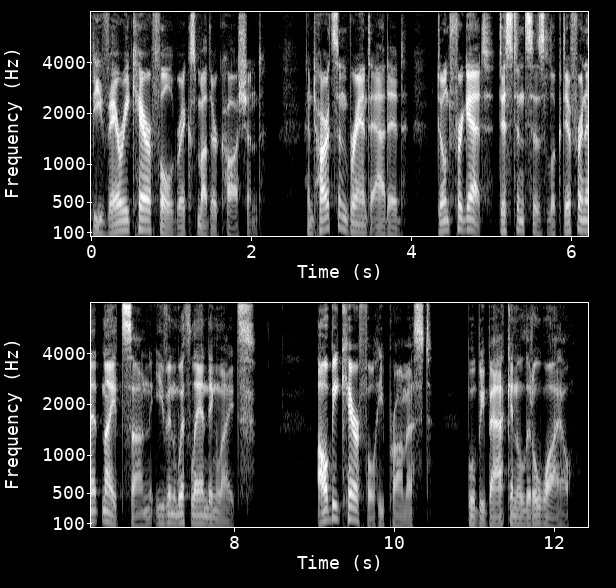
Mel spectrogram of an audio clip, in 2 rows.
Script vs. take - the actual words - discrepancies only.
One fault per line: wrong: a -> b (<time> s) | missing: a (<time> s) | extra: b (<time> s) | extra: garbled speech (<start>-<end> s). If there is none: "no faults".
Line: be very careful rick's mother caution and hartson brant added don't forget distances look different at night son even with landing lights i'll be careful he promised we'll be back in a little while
wrong: caution -> cautioned (1.6 s)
